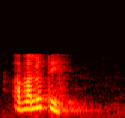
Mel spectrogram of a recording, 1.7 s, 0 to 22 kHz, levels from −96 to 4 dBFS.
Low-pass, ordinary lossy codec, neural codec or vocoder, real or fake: 7.2 kHz; AAC, 16 kbps; none; real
